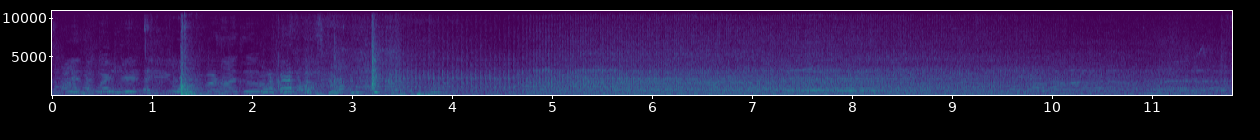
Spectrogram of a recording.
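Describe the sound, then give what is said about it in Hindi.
Several sharp knocks and door clunks as twenty-three women and three men climb into a vehicle until it is full, then a steady low engine idle settles in, with a crowd's indistinct chatter running underneath throughout. “सभी गाड़ी में चढ़ने लगे तेईस महिलाओं और तीन भाइयों से गाड़ी भर गई”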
